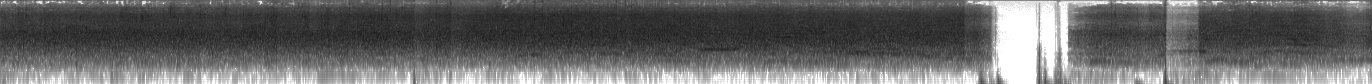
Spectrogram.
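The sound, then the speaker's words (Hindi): A large audience bursts into sustained, dense applause that carries on steadily, then briefly cuts out near the end before the clapping resumes. “बजाओ ताली देखते क्या”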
